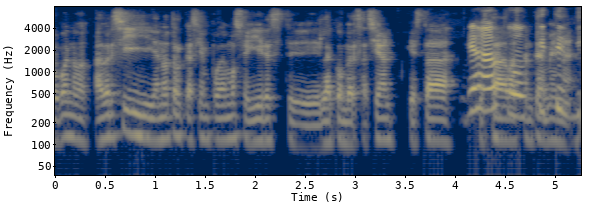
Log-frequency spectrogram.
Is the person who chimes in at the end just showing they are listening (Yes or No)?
No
